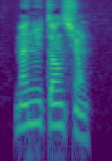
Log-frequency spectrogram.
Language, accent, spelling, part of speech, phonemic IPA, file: French, France, manutention, noun, /ma.ny.tɑ̃.sjɔ̃/, LL-Q150 (fra)-manutention.wav
- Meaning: 1. maintenance; manutention 2. handling 3. storehouse, depot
